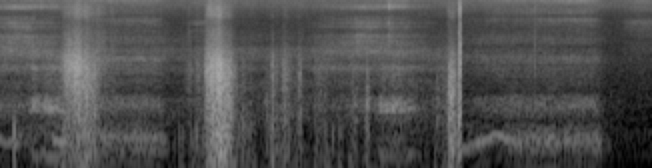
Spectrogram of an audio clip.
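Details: Sleeping bulldog snoring loudly, with rattling snores, snorting inhalations and low droning tones between them; snoring.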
